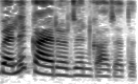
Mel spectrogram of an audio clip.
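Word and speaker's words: chirurgeon: तो सर्जन को पहले कायरर्जन कहा जाता था, ठीक है ना। तो आप स्पेलिंग भी देख सकते हो, लास्ट की सेम है, ठीक है, तो उसे ऐसे प्रोनाउंस करोगे कायरर्जन, ठीक है।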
